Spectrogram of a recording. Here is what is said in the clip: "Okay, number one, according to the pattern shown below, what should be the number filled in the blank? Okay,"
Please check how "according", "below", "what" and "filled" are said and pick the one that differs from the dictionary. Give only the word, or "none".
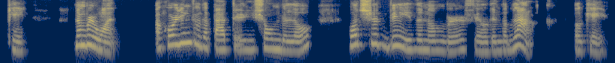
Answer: none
